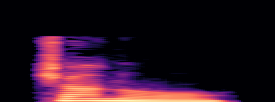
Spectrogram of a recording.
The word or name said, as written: Chunnel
